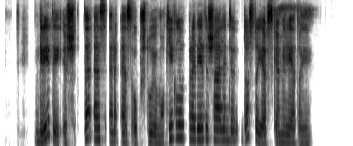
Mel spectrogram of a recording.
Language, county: Lithuanian, Vilnius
